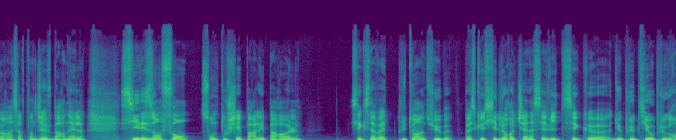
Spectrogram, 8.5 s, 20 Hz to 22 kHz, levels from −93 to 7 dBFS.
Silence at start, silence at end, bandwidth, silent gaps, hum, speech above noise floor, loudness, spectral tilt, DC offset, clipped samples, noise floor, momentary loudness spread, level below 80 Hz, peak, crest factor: 0 s; 0 s; 16 kHz; none; none; 42 dB; -15 LUFS; -5.5 dB/octave; under 0.1%; under 0.1%; -56 dBFS; 6 LU; -34 dBFS; 0 dBFS; 14 dB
